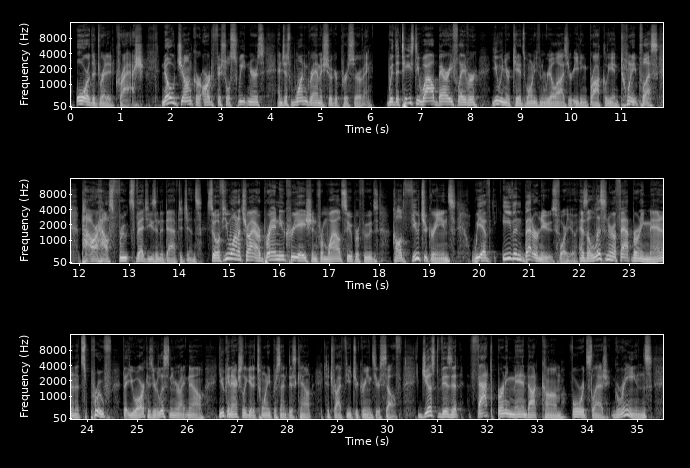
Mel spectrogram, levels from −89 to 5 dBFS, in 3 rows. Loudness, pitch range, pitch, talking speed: -24 LUFS, 85-120 Hz, 100 Hz, 170 wpm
